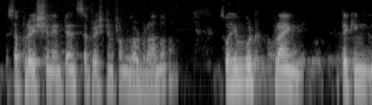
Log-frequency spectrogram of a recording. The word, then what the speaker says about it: Rama: left his body, so although the a of Rama is Vamana, and we pronounce it as simple Rama, but when he was crying, chanting Rama's names, so he was um emphasizing on the end part, Hey Ram, Hey Ram, Hey Ram.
